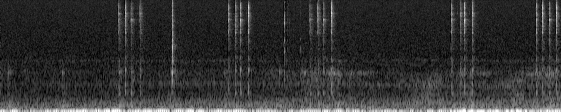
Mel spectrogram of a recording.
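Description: Faint computer mouse double-clicks, coming in quick clusters about five times, as folders are opened one after another in a file dialog.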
